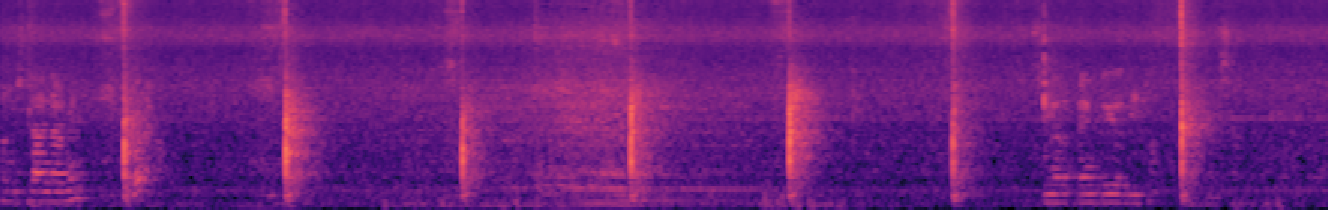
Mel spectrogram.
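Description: Dishes clink on a table now and then.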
